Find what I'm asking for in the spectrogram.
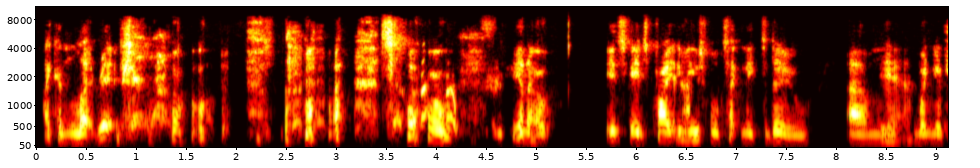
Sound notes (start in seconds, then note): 2.1 laughing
